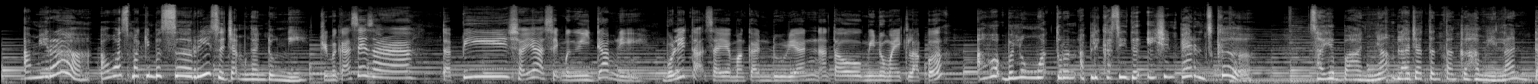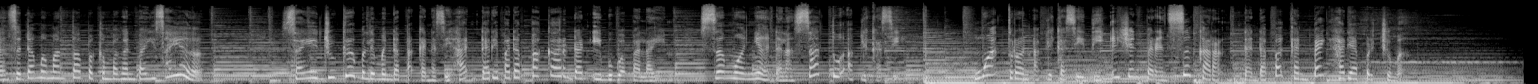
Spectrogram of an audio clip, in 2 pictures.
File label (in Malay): Malay; Voice Demo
